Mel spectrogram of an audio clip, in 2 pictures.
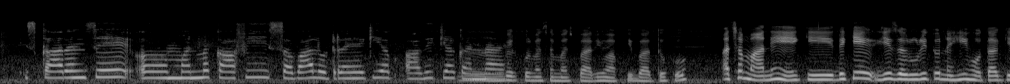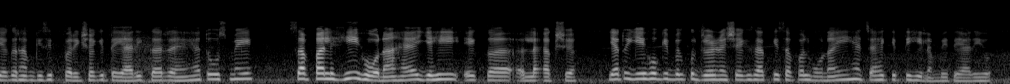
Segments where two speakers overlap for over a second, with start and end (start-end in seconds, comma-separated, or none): none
